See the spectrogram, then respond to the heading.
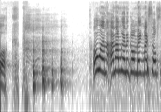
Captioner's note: laughing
